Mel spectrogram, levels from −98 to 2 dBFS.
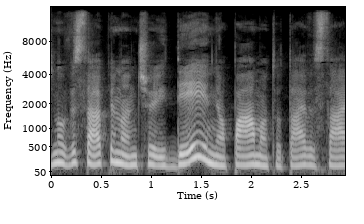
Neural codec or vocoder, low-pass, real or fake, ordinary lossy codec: none; 14.4 kHz; real; AAC, 64 kbps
